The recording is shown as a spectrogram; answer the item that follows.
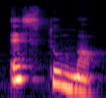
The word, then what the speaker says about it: estomac: On prononce ce nom estomac. Vous remarquerez qu'on ne prononce pas le C final.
